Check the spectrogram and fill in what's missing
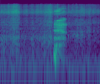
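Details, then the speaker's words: Person in a car before eating, who says hiccups get bad right before meals: a single short, sharp hiccup over steady car-interior noise; hiccup. "but I think my body knows when I'm about to eat some food cuz I get really bad like hiccups like they get excited"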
